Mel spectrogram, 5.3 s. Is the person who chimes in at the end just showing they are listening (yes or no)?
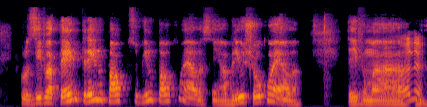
yes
